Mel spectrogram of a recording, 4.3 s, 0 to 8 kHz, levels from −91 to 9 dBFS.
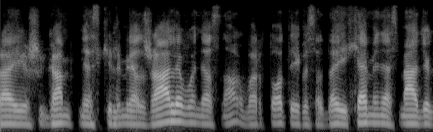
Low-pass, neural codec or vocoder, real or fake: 7.2 kHz; none; real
